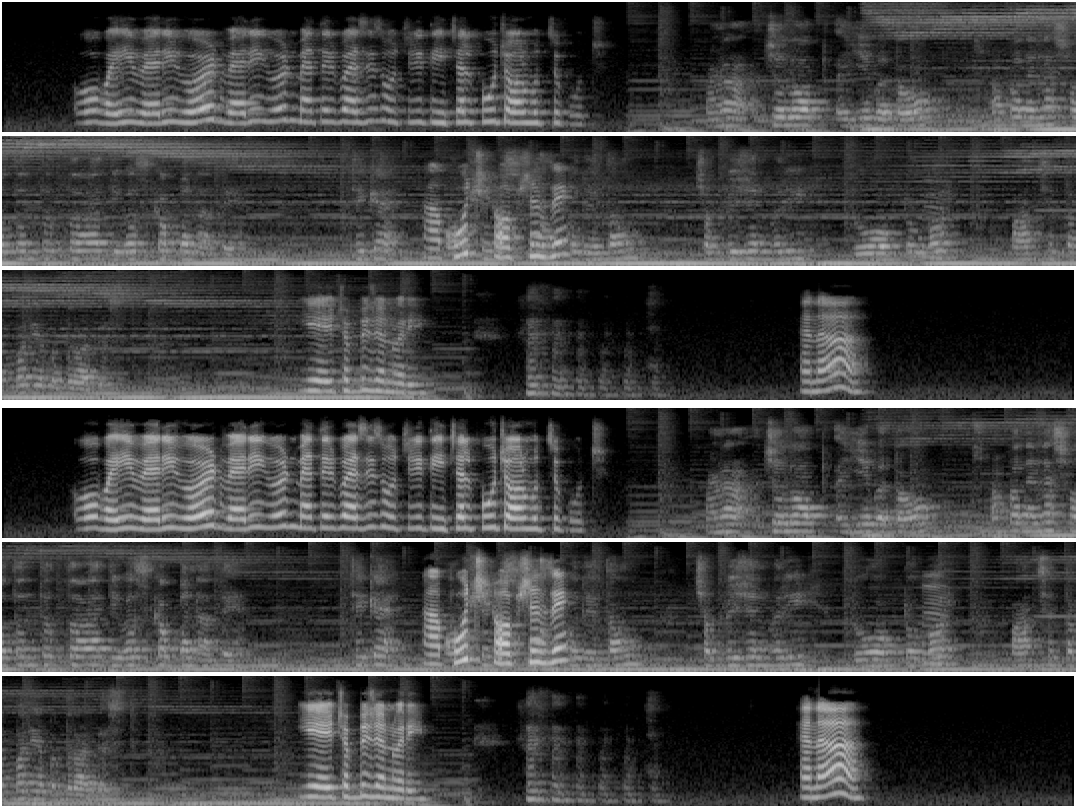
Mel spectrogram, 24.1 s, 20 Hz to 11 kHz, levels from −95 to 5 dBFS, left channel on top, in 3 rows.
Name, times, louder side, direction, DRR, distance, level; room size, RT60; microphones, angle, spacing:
voice 1, 0.5-4.4 11.2-12.3 15.0-15.1 18.3-19.3 22.1-22.6, right 7 dB, 60° right, 0.6 m, -26 dB
sound 1, 4.7-19.6, equal, 10° right, 4.3 m, -49 dB
voice 2, 5.3-7.0 7.3-9.9 10.7-11.0 11.4-12.8 13.3-15.2 15.6-17.0 19.7-21.1, equal, 35° right, 3.6 m, -39 dB
sound 2, 6.4-19.2, left 6 dB, 50° left, 1.0 m, -39 dB
sound 3, 11.6-18.5, equal, 5° left, 4.3 m, -51 dB
18.5 x 7.0 x 2.7 m
head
